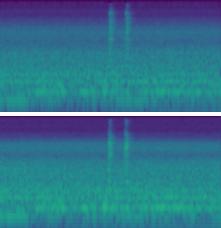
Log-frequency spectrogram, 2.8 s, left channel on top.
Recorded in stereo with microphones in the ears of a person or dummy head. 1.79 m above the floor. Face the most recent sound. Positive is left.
turn(degrees=-55)  # may be behind; listen again after turning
